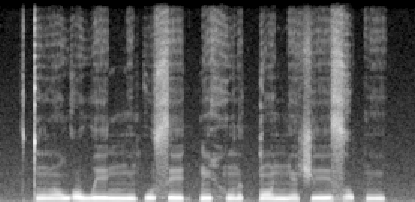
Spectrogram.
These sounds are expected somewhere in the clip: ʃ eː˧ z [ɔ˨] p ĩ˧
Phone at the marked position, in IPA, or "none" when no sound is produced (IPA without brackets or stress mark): ɔ˨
